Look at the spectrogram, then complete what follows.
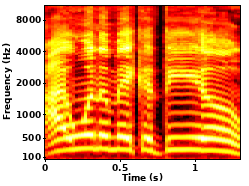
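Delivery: high, loud, shouted calling-out yell. In a game scene, a character clenches his fist, yelling out. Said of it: "he just yells out".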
